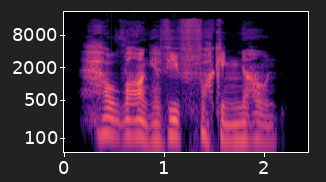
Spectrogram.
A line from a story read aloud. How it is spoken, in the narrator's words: Foyle asked, her voice raw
